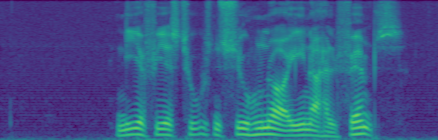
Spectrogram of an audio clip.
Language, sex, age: Danish, male, 59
